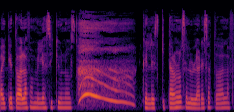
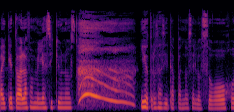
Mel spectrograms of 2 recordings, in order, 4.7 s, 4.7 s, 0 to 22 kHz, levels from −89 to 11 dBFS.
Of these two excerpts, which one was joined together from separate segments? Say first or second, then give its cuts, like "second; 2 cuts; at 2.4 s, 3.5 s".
first; 1 cut; at 2.7 s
